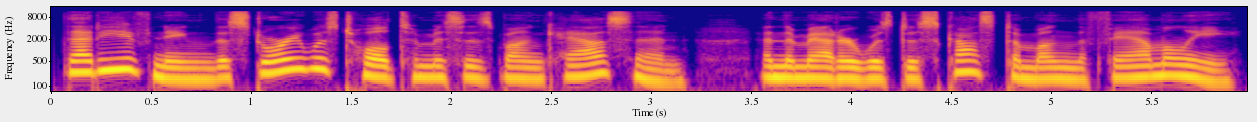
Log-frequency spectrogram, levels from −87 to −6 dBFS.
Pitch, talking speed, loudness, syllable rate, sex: 190 Hz, 170 wpm, -17 LUFS, 5.1 syllables/s, female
